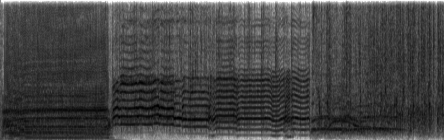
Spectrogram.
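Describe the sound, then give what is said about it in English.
A voice imitates a sheep bleating at the Edinburgh Festival: about four long, loud, quavering bleats in a row, the pitch wobbling and shifting between them, with hardly any pause. “Was a sheep.”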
